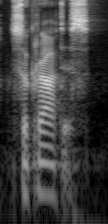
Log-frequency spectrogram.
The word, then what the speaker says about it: Socrates: I have a friend from Athens and he really, really laughed the first time he heard me say Socrates. – How does he pronounce it? – Socrates. – Oh yeah, that does sound better.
